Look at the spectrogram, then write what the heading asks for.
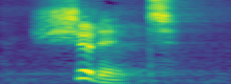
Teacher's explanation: shouldn't hit that t sound at the end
